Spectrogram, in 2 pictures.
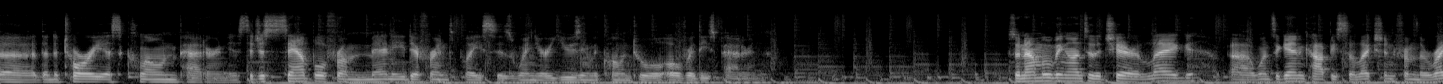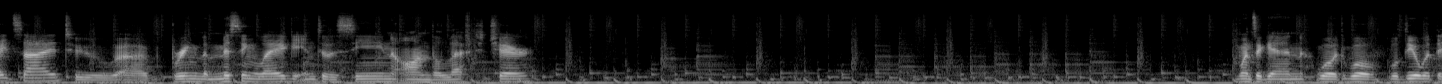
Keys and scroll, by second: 5.0 ctrl+s, 8.4 ctrl+c, 8.7 ctrl+l, 13.6 ctrl+z, 16.4 ctrl+z, 19.2 ctrl+z, 21.1 ctrl+z, 23.5 ctrl+z.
